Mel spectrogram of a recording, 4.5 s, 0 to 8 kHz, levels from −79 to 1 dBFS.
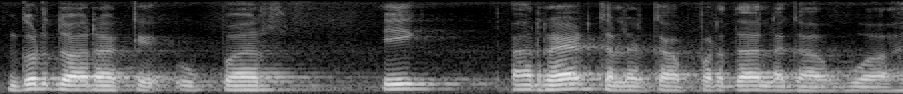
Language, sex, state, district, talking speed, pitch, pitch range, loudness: Hindi, male, Uttar Pradesh, Lalitpur, 145 wpm, 135 Hz, 130-155 Hz, -15 LUFS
